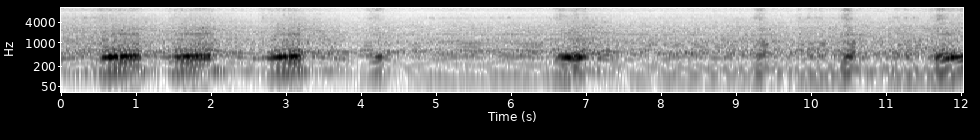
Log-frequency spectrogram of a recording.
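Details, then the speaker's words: 2008 Roketa Sicily 150 scooter after repair: crisp throttle blips rising and falling cleanly over a steady idle, no bogging or popping; running beautifully before reassembly. "as you can see it's running beautifully now so I'm going to go ahead and start reassembling it here"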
